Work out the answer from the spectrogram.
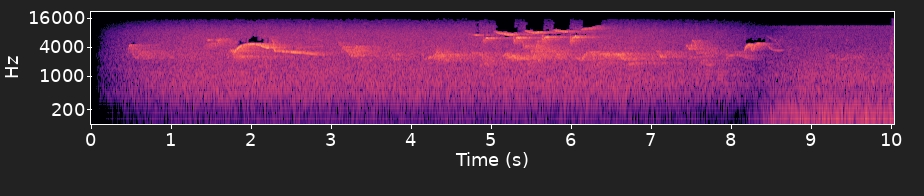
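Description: Birds calling, a mix of short chirps and a falling whistle, over a faint outdoor hiss. About eight seconds in the birds stop and a low steady rumble takes over.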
